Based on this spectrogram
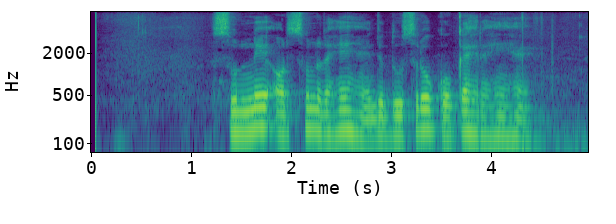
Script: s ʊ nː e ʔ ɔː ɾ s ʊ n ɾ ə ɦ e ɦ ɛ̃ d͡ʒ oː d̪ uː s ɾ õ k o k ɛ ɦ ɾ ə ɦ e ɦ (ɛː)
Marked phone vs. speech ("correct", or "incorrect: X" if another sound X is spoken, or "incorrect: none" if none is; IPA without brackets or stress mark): incorrect: ɛ̃ː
